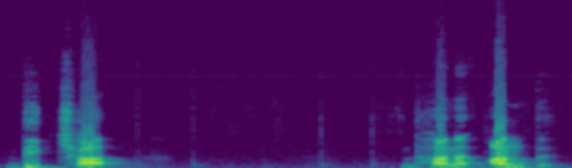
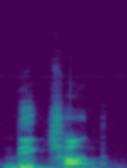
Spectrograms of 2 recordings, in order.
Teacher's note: बड़ा आ यानी इसको दीर्घ आ कहते हैं और धन आ तो दीर्घ आ और ह्रस्व आ मिलकर के यहां हुआ दीर्घ आ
